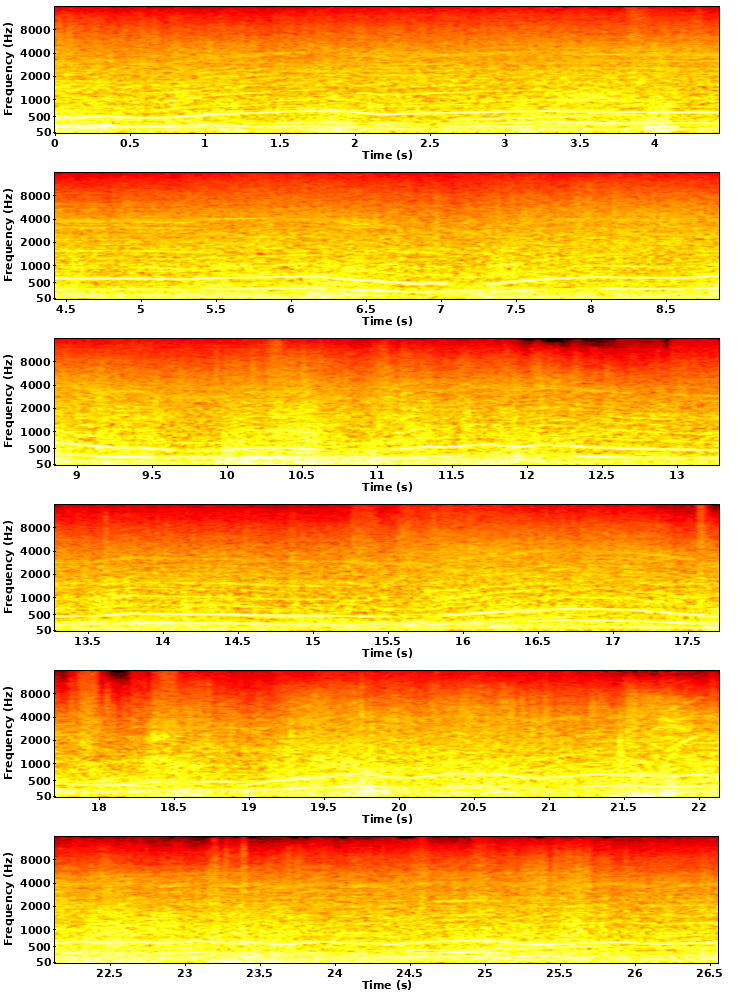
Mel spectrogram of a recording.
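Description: A racing car engine whines steadily, rising and falling in pitch as it speeds up and slows down.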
